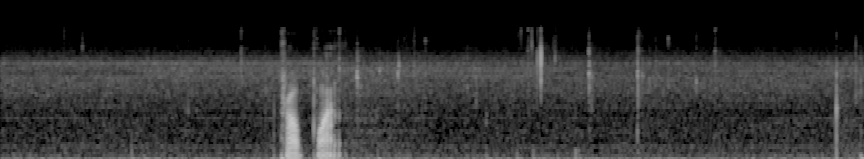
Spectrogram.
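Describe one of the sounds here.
Keyboard keys click softly as someone types.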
